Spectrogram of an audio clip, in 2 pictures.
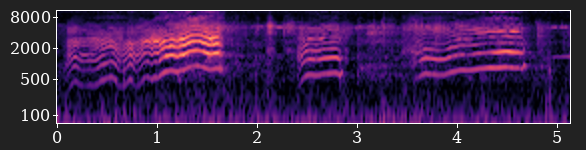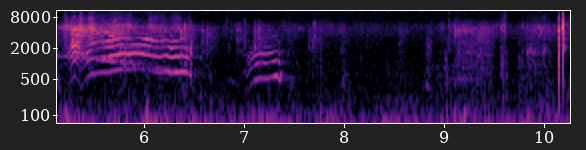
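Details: Siberian Husky birth of eight puppies, 12 December 2015 around 20:30, in a small room. Quick trilled yelps open, followed by several rising, sliding whines that grow sparser and softer; rustling and a sharp click near the end.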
